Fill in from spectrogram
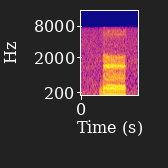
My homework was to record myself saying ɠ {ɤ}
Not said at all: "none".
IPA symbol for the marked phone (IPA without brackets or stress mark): ɵ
